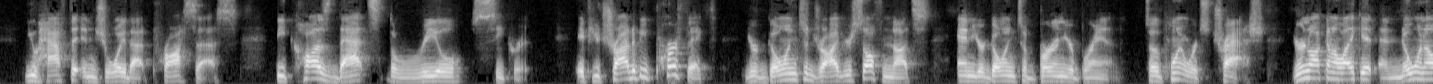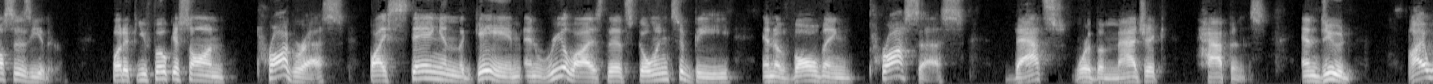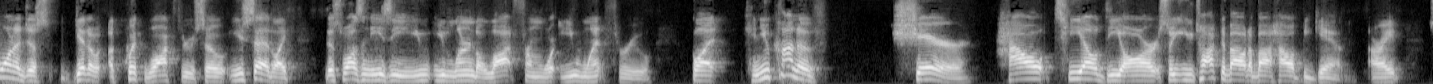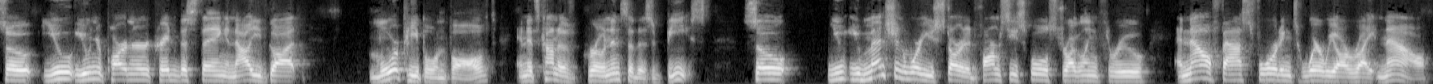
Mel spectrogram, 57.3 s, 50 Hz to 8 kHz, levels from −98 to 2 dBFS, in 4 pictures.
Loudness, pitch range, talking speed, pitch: -15 LUFS, 125-165 Hz, 175 wpm, 140 Hz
